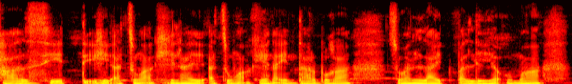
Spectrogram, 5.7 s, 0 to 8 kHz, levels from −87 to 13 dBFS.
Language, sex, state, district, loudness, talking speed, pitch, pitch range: Mizo, male, Mizoram, Aizawl, -18 LUFS, 230 wpm, 90 Hz, 85-95 Hz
